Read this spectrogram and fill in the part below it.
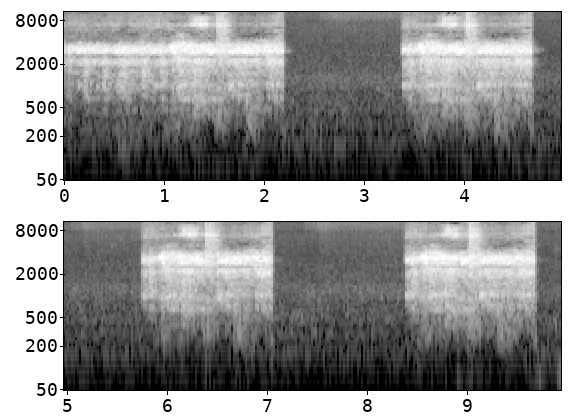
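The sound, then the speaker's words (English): Loud bursts of crackling radio static from a played-back recording of an ITC spirit-communication session come in four roughly two-second blasts, each cut off by a brief silence, forming a steady on-off pattern. “And then the static.”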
